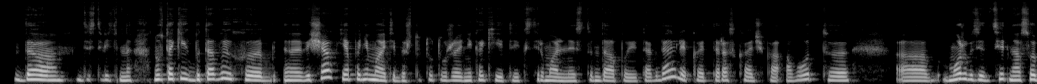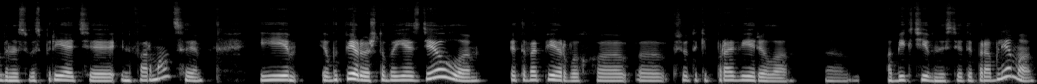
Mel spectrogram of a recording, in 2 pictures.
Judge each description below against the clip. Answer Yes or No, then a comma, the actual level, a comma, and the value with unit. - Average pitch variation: Yes, average, 3.4 semitones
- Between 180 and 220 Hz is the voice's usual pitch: Yes, high, 190 Hz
